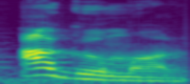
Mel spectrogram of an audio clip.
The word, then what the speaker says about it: Agumon: I think this guy becomes Agumon? How do you say his name? The little orange guy. Agumon.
